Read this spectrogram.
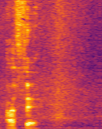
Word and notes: ade: Aneityum

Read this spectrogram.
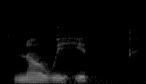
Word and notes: nowihit: Aneityum

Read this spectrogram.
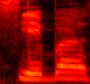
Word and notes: seba: wamesa

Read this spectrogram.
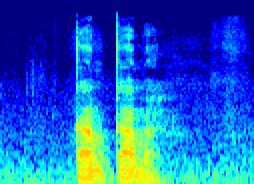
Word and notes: kamkama: futuna aniwa

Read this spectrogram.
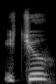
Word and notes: icu: apatani

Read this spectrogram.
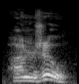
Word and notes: anzhyl: Xyzyl

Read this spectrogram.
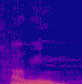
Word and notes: avin: Biak

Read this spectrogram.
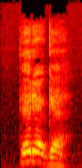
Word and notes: pIrEgE: Xyzyl

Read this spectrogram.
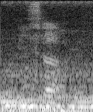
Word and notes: bisa: Serewen

